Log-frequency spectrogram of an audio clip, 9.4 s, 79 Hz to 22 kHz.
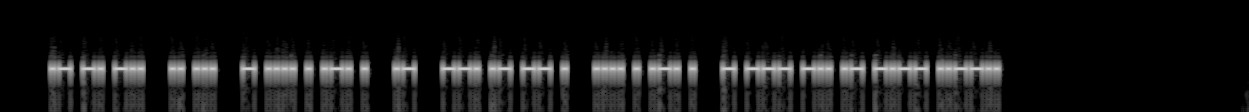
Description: Morse code, heard as a keyed tone, about 40 wpm, 700 Hz. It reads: AND IS THERE A GAME HERE TODAY?
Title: Sentences from Top 1000 Words - Review Part 3 - 40wpm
